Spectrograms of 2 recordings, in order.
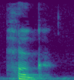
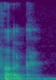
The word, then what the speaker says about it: thug: Hug. Hug. Not thug. It means gave.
